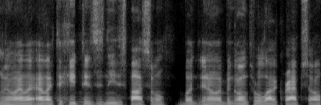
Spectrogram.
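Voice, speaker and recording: A man with a very deep, low voice talks in a flat monotone over a very clean recording with a silent background. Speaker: livestreaming ministry host. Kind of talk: casual live stream chat with viewers. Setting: live broadcast. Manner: halting, many fillers and repeats.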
